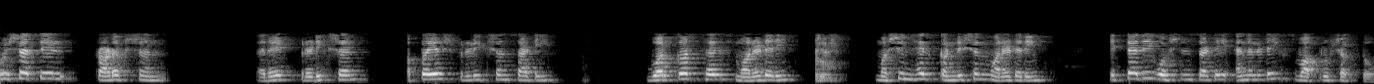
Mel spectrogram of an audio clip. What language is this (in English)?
Marathi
